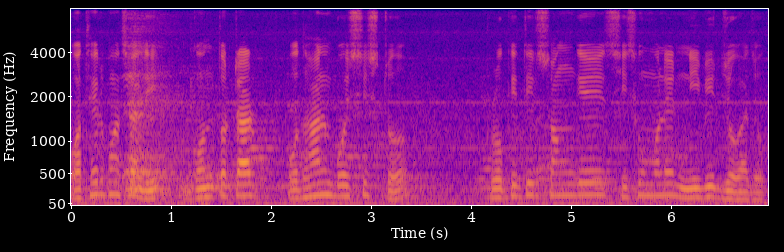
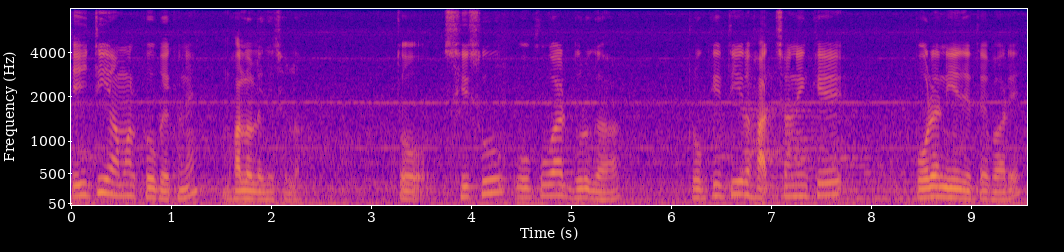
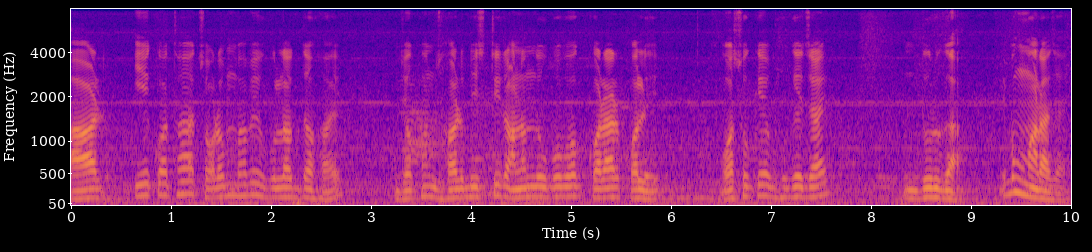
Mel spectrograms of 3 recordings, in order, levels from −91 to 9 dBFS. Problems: background sounds at intervals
